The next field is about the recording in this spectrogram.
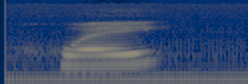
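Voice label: "hui", Mandarin Chinese pinyin, second tone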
